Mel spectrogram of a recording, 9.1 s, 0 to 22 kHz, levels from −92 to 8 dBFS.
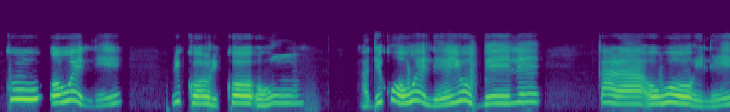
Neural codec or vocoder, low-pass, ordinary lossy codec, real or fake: codec, 44.1 kHz, 7.8 kbps, DAC; 7.2 kHz; AAC, 48 kbps; fake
